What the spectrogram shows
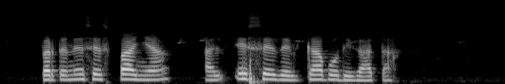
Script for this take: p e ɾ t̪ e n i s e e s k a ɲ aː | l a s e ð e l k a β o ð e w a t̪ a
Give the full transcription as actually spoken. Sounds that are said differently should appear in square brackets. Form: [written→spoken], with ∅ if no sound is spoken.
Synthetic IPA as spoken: p e ɾ t̪ e n [i→e] s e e s [k→p] a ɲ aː | l [a→e] s e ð e l k a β o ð e [w→ɣ] a t̪ a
